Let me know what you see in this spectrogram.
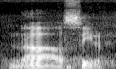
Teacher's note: نون پہ غنہ نہیں کرنا بلکہ بغیر غنہ کا ادا کرنا پڑے گا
